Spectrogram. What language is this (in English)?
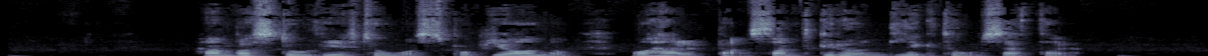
Swedish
